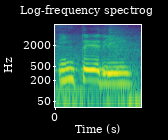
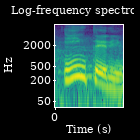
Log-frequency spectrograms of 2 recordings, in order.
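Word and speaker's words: ínterim: Interim. Muita área jurídica quer pronunciar isso aqui nesse interim, fazendo uma paroxítona. Na verdade, interim. Você decora essa palavra que cai demais em prova.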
